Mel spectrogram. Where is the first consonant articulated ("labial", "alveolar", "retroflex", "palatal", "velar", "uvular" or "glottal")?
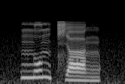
alveolar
